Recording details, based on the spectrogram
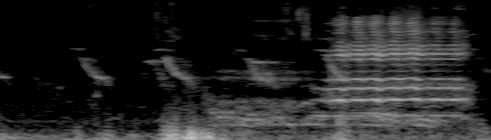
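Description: A goat bleats on a farm with a wavering, nasal cry near the end, preceded by faint thumps and soft chirping sounds at low volume.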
